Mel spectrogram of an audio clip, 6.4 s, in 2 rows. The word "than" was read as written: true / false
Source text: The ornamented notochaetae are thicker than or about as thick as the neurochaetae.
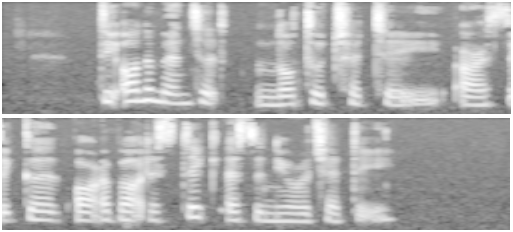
false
